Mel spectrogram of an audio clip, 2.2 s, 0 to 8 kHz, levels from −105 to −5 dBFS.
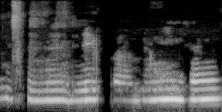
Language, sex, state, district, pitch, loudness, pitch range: Hindi, female, Bihar, Purnia, 230 Hz, -30 LUFS, 225-240 Hz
